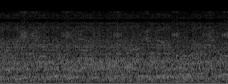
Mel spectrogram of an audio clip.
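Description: Steady, even background hiss with no distinct sound standing out.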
